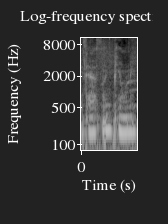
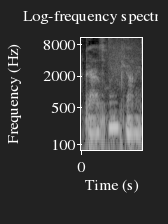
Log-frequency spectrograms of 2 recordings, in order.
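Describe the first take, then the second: First: Said in the usual way. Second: Breathy whispered trigger word. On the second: Shown as a demonstration. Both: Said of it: "repeated trigger word".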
